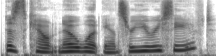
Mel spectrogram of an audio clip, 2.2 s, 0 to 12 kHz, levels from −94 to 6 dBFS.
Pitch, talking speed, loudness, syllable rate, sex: 220 Hz, 220 wpm, -18 LUFS, 5.4 syllables/s, female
